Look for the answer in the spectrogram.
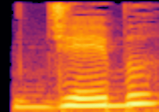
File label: "jeb", Punjabi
